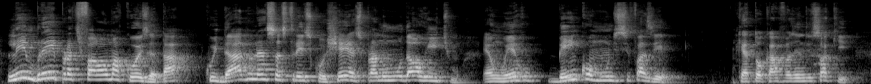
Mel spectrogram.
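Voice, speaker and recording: A man with a Brazilian Portuguese accent teaching an online flute lesson, explaining in an animated way and often checking in with the viewer. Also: sits high. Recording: roomy echoey room.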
